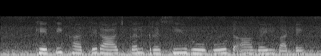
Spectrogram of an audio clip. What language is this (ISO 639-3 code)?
bho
